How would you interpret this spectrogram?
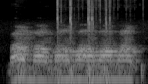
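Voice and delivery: loud thudding booms, stomp out each one; imitated pounding footsteps. Host retelling footsteps on the stairs, loud thudding booms. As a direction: mimic heavy men running down stairs, loud.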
